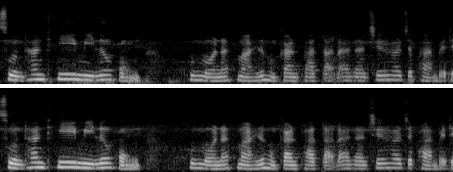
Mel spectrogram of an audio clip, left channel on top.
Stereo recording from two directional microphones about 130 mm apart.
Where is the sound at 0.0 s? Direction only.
30° left (ahead or behind).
